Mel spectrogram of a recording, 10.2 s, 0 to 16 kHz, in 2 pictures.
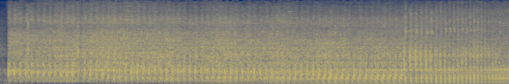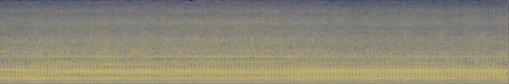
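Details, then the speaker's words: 10hp single-cylinder LaunTop Yanmar-clone diesel after about 5 minutes of running outdoors at about -4C. Steady, even thumping idle at about three and a half beats a second. A normal idle, with still a little smoke at idle. "Well, it's been running now for about 5 minutes. Uh, still a little bit of smoke on idle, of course."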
